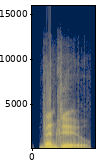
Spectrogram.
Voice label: "vendue", American

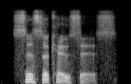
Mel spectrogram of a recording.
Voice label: "syssarcosis", British

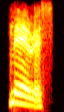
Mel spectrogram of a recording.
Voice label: "mayoress", Indian

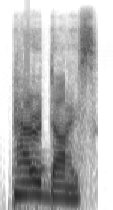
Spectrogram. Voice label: "paradise", Indian; Dictionary

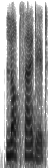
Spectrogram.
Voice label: "lopsided", Indian

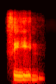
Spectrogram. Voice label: "theine", Indian

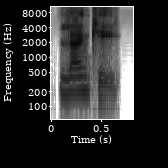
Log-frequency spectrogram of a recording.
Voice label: "lanky", Indian

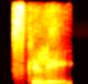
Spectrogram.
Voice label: "skilly", Indian

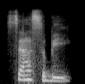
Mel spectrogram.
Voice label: "sassaby", Indian

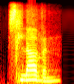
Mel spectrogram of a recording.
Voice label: "sloven", Indian

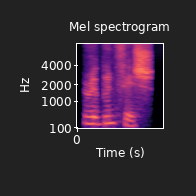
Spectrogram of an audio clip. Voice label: "ribbonfish", Indian

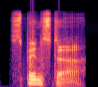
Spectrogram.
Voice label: "spinster", British

